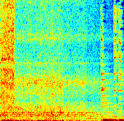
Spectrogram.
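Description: Loud, steady roar of vehicle noise, the kind of din that drowns out a phone call.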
